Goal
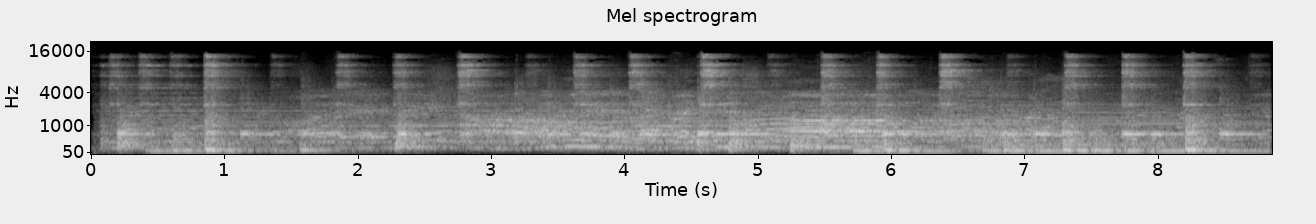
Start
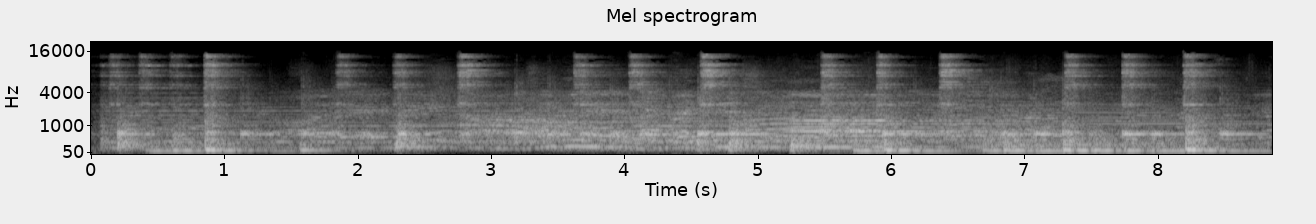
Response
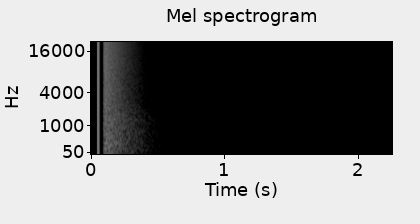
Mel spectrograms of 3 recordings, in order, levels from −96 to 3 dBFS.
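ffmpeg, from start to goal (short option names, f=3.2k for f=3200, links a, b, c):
-filter_complex "[0:a]asplit=2[a][b];[b]aecho=0:1:498:0.0668[c];[a][c]amix=inputs=2:normalize=0,adynamicequalizer=threshold=0.0112:dfrequency=1000:dqfactor=0.71:tfrequency=1000:tqfactor=0.71:attack=5:release=100:ratio=0.375:range=2:mode=boostabove:tftype=bell,volume=3dB"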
